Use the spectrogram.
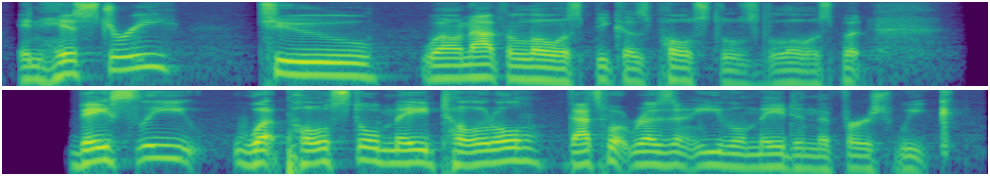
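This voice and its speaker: A man's voice: mid-range voice, no echo. A man casually hosting a trivia round on a live show, rambling and often rephrasing himself.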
